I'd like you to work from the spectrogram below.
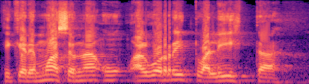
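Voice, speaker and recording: A middle-aged Venezuelan man preaching a sermon as pastor, conversational, dropping softer to act out prayers. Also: a little high, steady tone, a little fast. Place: church.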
